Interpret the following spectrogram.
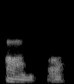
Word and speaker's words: Alba: nostra parola Alpi, anzi Alba, Scozia, si dovrebbe in realtà pronunciare in gaelico con una B molto simile a una P, quasi Alpa.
